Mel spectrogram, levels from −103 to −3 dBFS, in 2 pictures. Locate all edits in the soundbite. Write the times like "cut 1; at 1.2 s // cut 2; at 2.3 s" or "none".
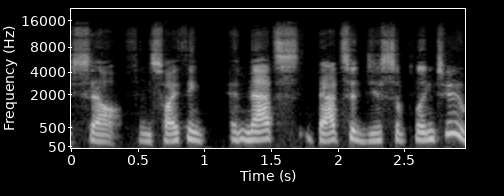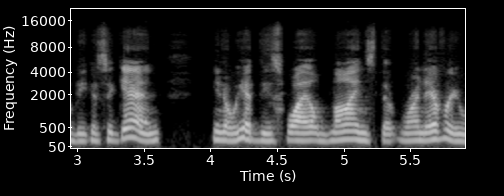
none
